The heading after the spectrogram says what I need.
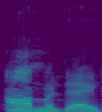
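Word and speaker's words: Dario Amodei: to anyone okay Dario amade say his name with me amade amade a lot of people say it wrong Dario amade was one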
